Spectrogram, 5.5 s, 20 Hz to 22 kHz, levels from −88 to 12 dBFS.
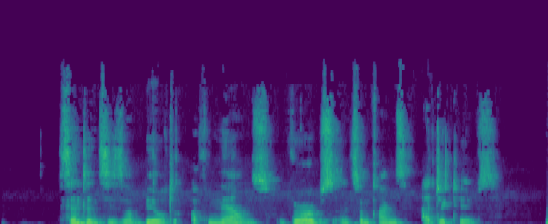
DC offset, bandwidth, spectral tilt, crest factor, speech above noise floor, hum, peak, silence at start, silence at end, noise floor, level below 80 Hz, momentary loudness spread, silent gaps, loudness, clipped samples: under 0.1%; 16 kHz; -4 dB/octave; 20 dB; 47 dB; none; -4 dBFS; 0.6 s; 0.5 s; -70 dBFS; -58 dBFS; 9 LU; none; -23 LUFS; under 0.1%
